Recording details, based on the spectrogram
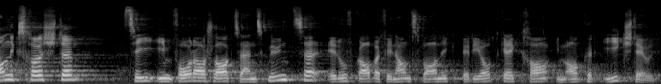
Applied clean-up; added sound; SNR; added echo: none; none; none; none.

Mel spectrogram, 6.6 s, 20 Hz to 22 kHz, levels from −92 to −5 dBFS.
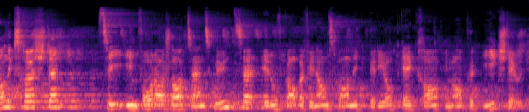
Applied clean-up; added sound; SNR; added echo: none; none; none; reverberation time 1.7 s.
